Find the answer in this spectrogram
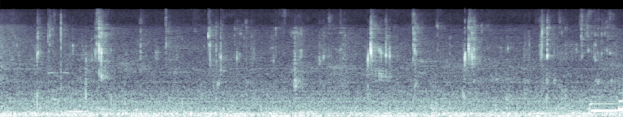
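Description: A person chewing grilled satay with mouth-close eating sounds: soft, irregular clicks and smacks, roughly two a second. Background music comes in near the end.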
